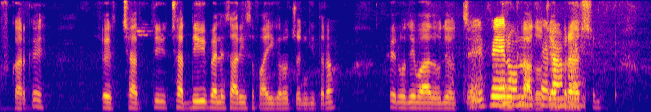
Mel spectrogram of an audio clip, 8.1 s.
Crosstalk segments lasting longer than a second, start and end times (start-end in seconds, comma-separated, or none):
5.7-7.3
